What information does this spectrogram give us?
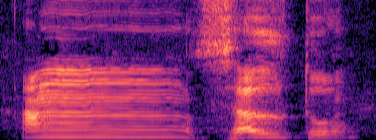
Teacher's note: আন নুন সাকিনের পরে ঝা ইকফা গুন্না দেওয়া আছে, আন পড়তে হবে আং অনেক সজরে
